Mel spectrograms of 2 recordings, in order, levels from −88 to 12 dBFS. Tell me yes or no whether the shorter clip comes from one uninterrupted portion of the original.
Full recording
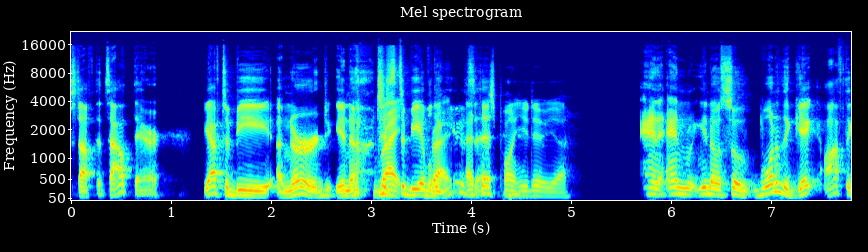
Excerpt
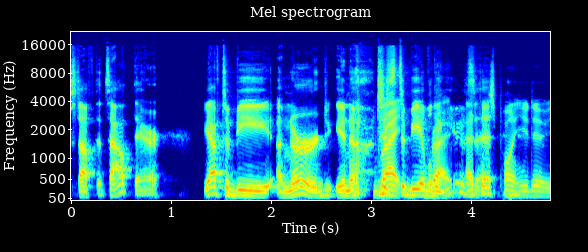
yes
